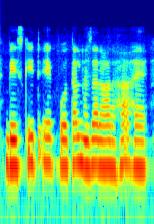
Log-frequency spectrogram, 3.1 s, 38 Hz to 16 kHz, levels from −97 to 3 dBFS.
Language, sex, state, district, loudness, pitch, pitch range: Hindi, female, Jharkhand, Palamu, -15 LUFS, 185 Hz, 180-190 Hz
